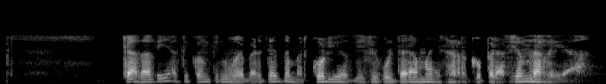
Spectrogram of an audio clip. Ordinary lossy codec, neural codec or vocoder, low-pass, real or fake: AAC, 16 kbps; vocoder, 44.1 kHz, 80 mel bands, Vocos; 7.2 kHz; fake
